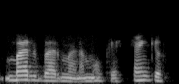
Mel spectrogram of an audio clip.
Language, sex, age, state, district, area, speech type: Kannada, female, 45-60, Karnataka, Gulbarga, urban, conversation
